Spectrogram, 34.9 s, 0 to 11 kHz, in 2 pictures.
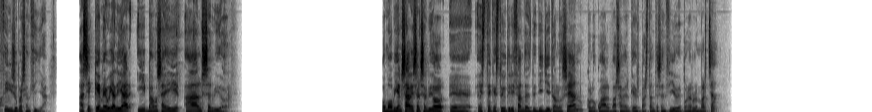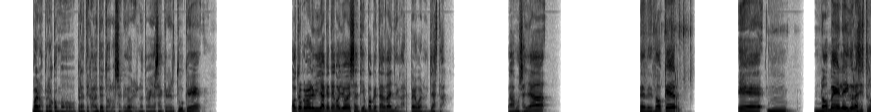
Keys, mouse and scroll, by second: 1.1 super+l, 2.6-4.4 typing, 29.3 ctrl+l, 29.8-31.6 typing.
